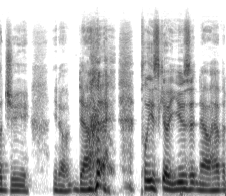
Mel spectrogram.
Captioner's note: chuckles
